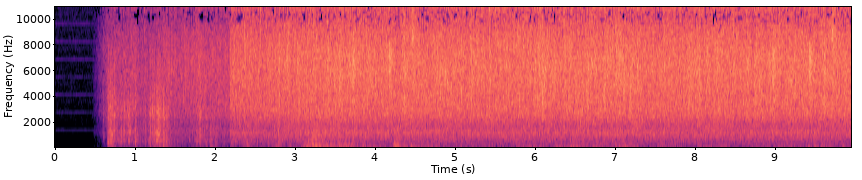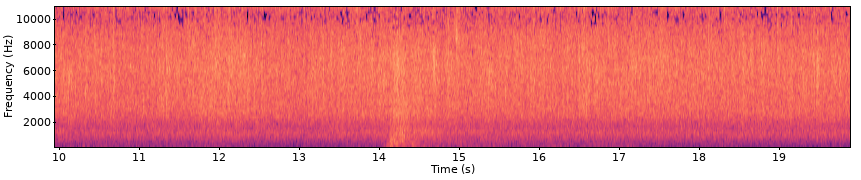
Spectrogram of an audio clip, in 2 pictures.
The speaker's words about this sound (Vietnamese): Mưa đổ xuống và kéo dài mãi không ngớt.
